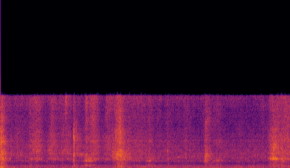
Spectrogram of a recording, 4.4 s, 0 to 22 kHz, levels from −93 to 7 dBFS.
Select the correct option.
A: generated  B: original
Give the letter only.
A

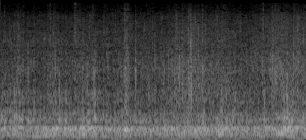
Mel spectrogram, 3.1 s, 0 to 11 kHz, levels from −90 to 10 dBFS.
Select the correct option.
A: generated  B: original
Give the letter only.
B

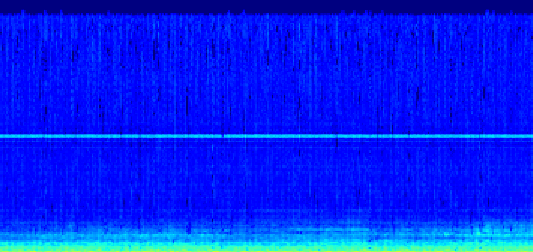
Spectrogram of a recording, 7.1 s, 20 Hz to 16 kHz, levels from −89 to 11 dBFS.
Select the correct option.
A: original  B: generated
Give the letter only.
B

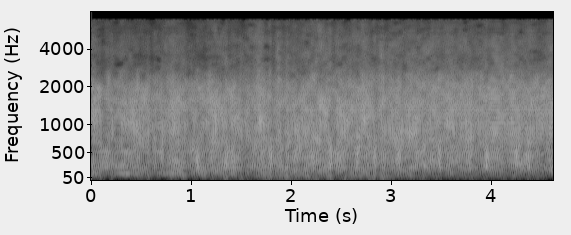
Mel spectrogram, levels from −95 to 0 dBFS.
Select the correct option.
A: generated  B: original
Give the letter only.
A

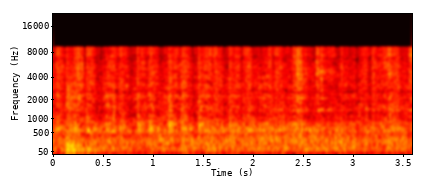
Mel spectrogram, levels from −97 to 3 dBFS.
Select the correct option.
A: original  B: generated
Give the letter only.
B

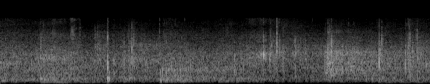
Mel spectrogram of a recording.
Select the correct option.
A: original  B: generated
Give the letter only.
A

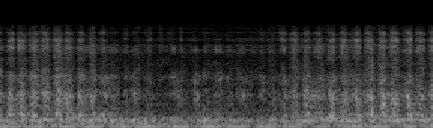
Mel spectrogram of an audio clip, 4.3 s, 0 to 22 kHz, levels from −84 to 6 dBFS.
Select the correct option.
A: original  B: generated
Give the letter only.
B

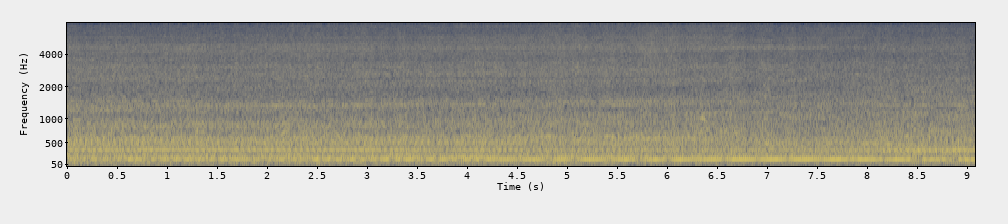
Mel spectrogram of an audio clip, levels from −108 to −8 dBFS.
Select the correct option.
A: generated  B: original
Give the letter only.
B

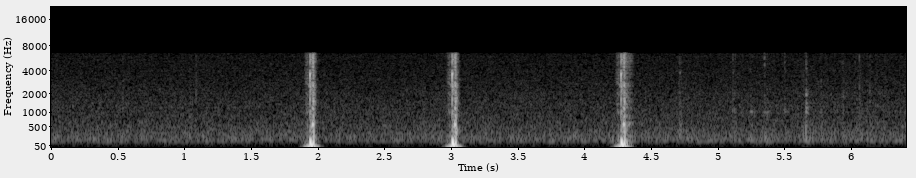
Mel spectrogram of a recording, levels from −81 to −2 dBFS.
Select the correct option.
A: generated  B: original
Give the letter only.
B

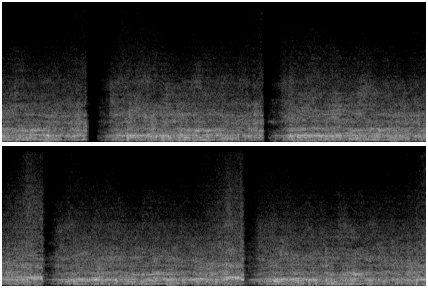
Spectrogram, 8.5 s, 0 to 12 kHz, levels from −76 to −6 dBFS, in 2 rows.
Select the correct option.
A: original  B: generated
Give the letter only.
B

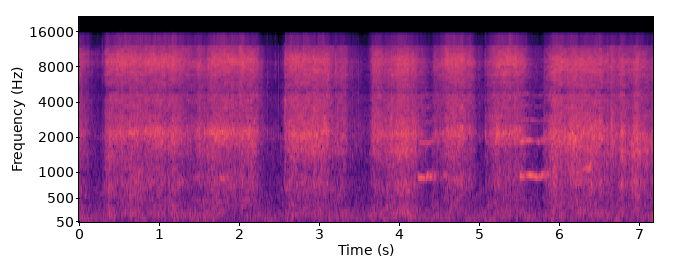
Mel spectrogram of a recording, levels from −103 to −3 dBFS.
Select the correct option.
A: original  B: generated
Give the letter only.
B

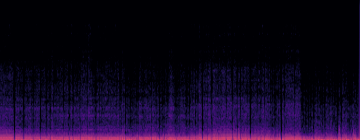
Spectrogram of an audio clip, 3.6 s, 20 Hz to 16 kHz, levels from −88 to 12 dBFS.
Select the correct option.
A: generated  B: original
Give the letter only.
B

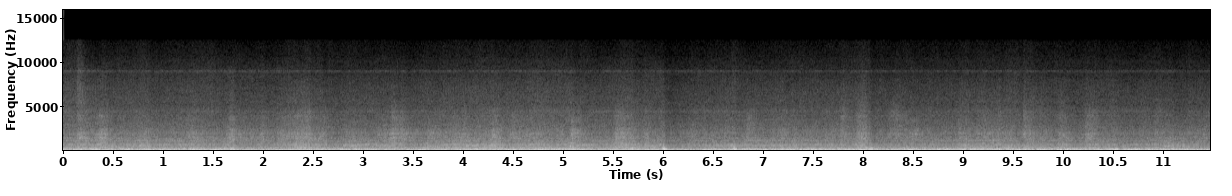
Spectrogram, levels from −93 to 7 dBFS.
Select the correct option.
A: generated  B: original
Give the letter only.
A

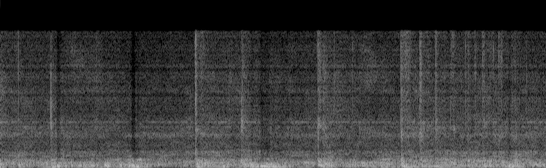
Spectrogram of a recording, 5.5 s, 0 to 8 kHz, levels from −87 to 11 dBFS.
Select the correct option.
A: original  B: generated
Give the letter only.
B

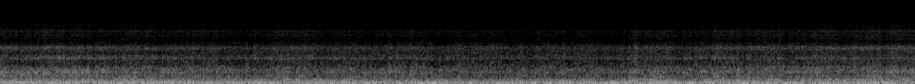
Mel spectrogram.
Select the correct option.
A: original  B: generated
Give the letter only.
B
